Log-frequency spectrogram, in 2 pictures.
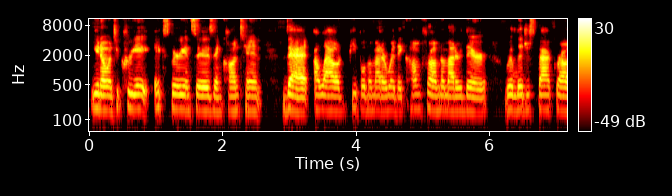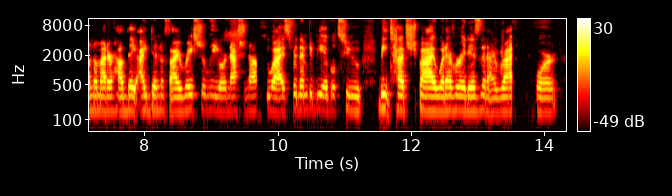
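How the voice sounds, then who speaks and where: In a flat, brisk delivery with a low, slightly bright voice, a young Hawaiian woman who makes films and acts shares her story. The video-call conversation is casual and thoughtful, sprinkled with "like" and "you know".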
